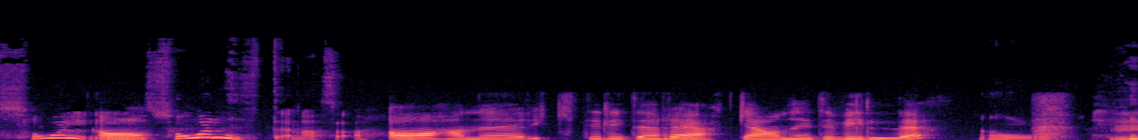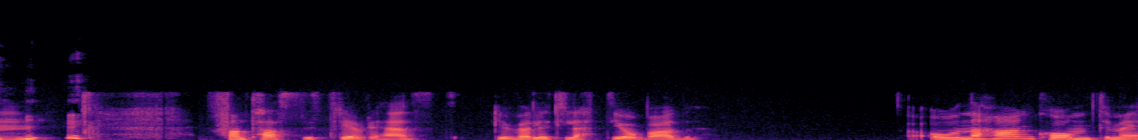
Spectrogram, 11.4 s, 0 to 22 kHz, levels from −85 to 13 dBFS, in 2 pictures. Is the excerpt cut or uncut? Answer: cut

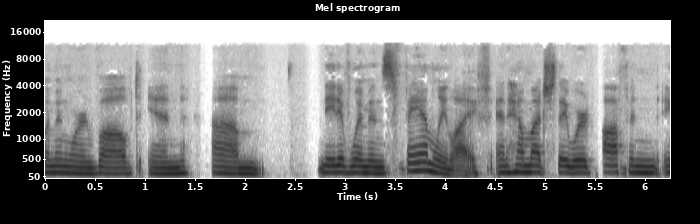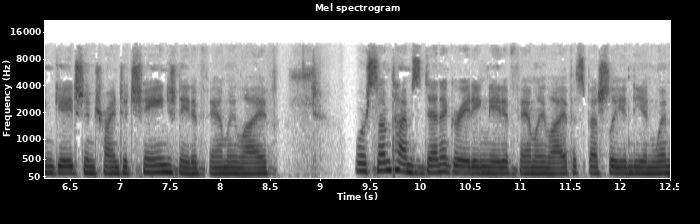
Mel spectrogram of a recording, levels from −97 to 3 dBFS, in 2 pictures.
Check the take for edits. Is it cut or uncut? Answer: cut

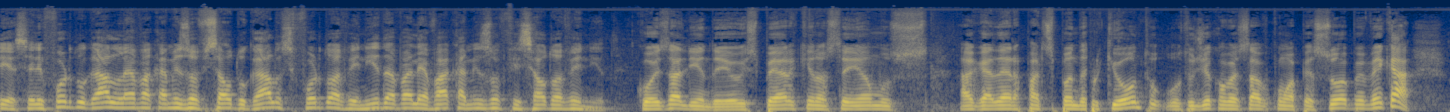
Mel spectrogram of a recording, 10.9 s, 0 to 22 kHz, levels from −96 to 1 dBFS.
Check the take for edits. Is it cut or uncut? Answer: cut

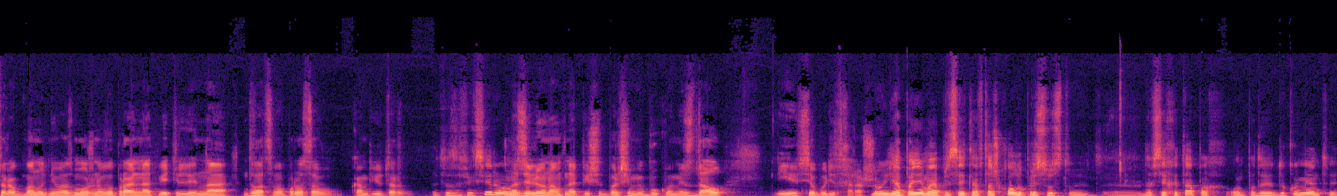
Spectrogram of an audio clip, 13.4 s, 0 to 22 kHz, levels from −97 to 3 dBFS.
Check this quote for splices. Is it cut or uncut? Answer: cut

